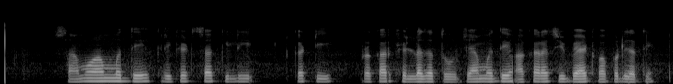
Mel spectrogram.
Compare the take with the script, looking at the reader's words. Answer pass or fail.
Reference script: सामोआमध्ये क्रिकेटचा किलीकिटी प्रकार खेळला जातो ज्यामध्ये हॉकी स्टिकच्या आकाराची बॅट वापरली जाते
fail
